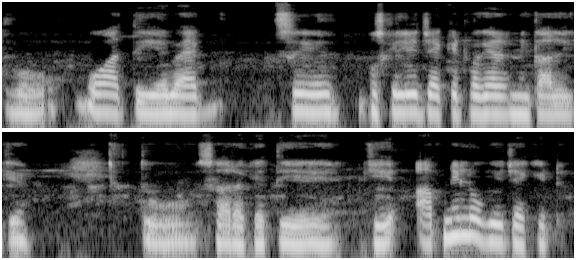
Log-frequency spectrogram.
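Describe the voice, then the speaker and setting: A woman casually narrating a story in a relaxed, chatty way, acting out the lines of the people in it. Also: mid-range voice, vocal fry, slightly rough, no room sound, rough recording. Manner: relaxed retelling with quoted dialogue.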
